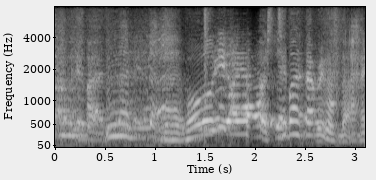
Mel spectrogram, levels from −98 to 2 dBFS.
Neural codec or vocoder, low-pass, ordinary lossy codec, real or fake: codec, 16 kHz, 0.5 kbps, X-Codec, HuBERT features, trained on balanced general audio; none; none; fake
